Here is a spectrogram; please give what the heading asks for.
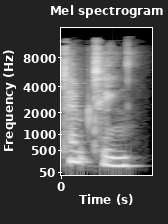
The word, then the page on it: tempting: British English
